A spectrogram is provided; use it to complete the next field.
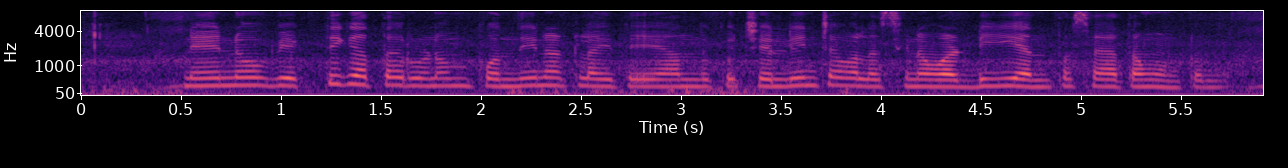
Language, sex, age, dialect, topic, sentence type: Telugu, female, 25-30, Central/Coastal, banking, question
